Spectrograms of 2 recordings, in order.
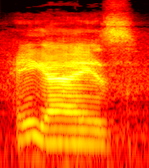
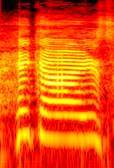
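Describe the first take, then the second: First: The greeting sounds flat and displeased. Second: The greeting sounds bright and cheerful. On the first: "that tone of voice. She is not happy" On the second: "It's not a"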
